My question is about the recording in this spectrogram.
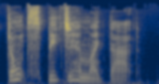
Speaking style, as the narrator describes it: Wen Qing hisses

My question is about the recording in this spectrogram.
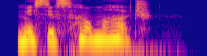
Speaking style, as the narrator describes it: echoed Gimli

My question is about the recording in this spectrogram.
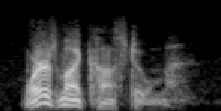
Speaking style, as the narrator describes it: He grumbled

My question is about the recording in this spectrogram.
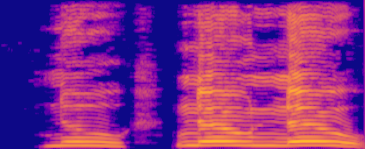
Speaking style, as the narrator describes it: Maggie screamed

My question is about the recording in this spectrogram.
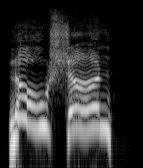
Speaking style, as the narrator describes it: yelled the pensioner

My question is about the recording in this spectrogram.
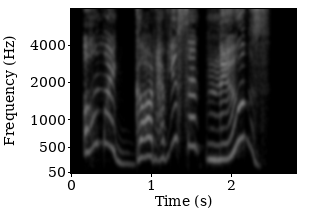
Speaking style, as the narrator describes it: Cassie all but shrieked

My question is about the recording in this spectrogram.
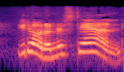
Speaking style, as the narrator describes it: said desperately

